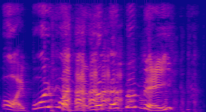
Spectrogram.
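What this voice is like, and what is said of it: Put-on Cockney accent. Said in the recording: “they've got to have like this like Cockney accent”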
